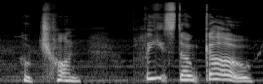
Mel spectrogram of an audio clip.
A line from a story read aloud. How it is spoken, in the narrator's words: she said, her voice trembling with anxiety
